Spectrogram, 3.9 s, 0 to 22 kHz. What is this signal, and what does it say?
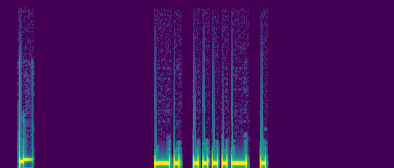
Morse code, heard as a keyed tone, about 25 wpm, 700 Hz. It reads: N4E
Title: All Cut Numbers - 3-Digit 25wpm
